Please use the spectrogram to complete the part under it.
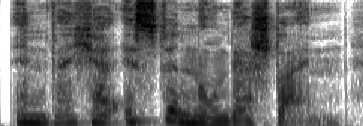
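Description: An eager young female animal, bold and excitable, as a male storyteller puts her on. The voice sits higher than his own and swings widely, with a husky edge. It sounds like a storybook read aloud. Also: normal speed. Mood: puzzled. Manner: raised pitch, eager questions. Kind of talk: storybook reading.

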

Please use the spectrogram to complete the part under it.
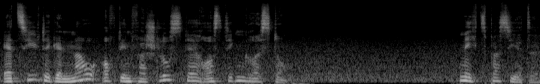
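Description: A man narrating a children's story from a script in a slow storytelling way. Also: a little high, expressive, background noise. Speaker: audiobook narrator.

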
